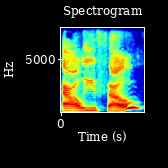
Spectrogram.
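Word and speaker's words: Aly Fell: deck that you co-created with um is it Ali Fel did I pronounce that right yeah you did we each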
